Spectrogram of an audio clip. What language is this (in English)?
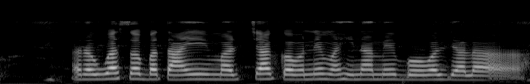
Bhojpuri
